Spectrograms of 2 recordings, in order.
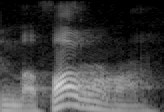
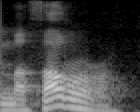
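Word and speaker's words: مفرّ: insanu yawma idzin ainal mafar. Mafar ada tasdidnya tuh. Ya, ainal mafar. Ada tasdidnya. Makanya bacanya juga bukan mafar. Awas. Ya, bukan mafar.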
